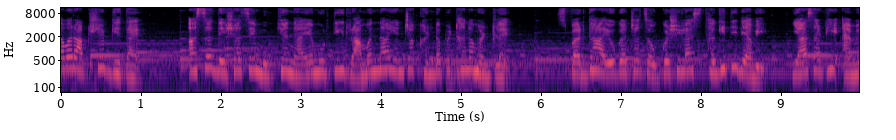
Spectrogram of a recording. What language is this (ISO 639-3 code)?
mar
